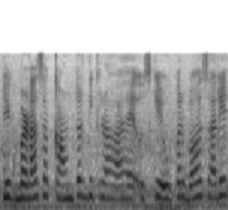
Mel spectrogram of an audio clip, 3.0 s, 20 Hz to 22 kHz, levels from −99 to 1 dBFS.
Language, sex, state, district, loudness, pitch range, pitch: Hindi, female, Punjab, Pathankot, -17 LUFS, 250-285 Hz, 260 Hz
